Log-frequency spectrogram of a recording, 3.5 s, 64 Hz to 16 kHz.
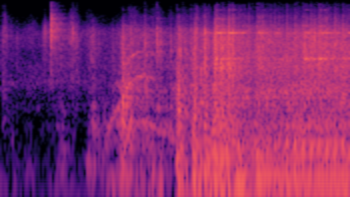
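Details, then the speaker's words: Predator 3500W inverter generator, new, filled with 10W30 oil, economy switch off, switched to start: quick pull catches at once and picks up to a smooth, steady hum; healthy first start. "Then the next thing, this step is to turn it to start. And then push the starter or pull the start. And then wait for the output light."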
